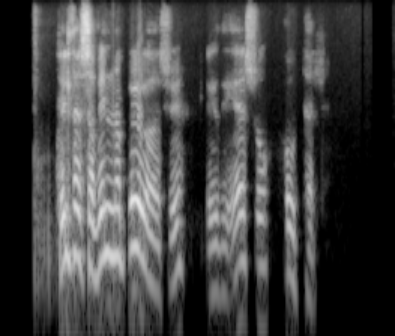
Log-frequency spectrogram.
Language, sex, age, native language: Icelandic, male, 30-39, Icelandic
